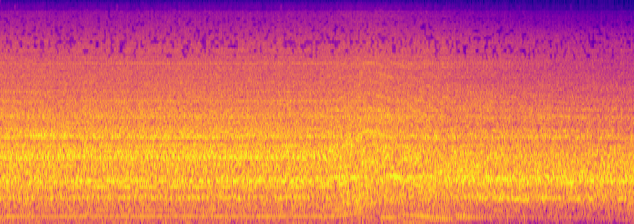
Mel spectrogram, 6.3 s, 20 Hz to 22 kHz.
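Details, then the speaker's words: Toyota 3.5L V6, 170,000 miles, cold start before graphene oil additive: blip then back to idle, quick light clacking from valve timing advance actuator under belt noise. "yeah a little bit of clacking noise coming right from here but you can hear it hopefully you can hear it"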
